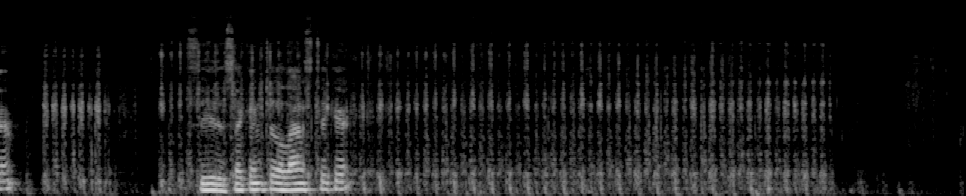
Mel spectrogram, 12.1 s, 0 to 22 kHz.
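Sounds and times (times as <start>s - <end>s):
coin scratching lottery ticket: 0.6s - 10.5s.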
